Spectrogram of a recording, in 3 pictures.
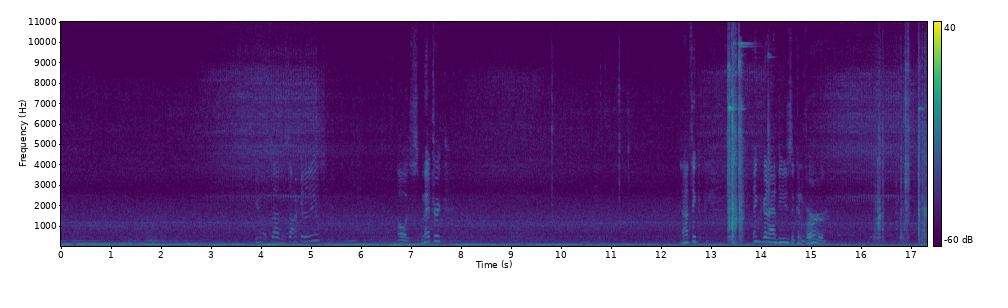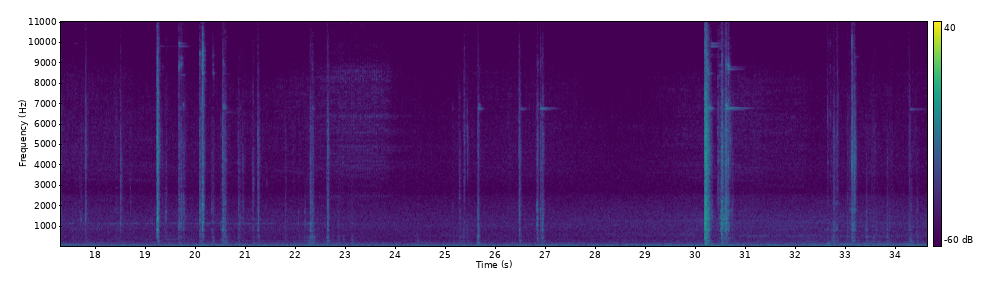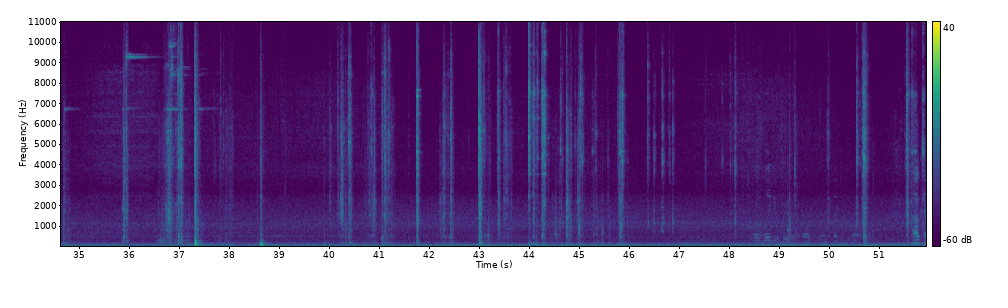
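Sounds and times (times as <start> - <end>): metal tools clinking: 12.6 - 15.2, 30.2 - 31.1, 34.2 - 38.0.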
